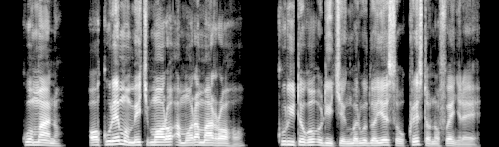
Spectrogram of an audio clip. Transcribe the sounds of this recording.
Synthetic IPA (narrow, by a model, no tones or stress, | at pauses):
kwomanɔ | ɔkuɾemɔmɪt͡ʃmɔɾɔʔamɔɾamarːɔɦɔ | kuɾitoɡoodit͡ʃeŋmaɾwod̪wajesokɾɪstonɔfwɛɲɾɛ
